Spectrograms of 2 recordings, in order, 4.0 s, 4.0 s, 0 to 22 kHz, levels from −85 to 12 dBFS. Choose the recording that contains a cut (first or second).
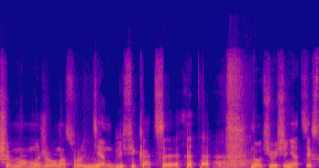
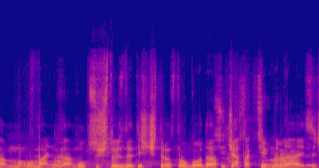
second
